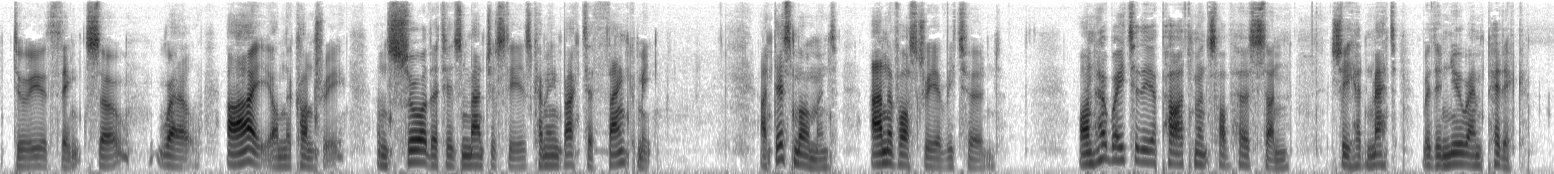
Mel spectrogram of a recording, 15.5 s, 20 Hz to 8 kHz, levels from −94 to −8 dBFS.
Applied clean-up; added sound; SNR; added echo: none; none; none; none.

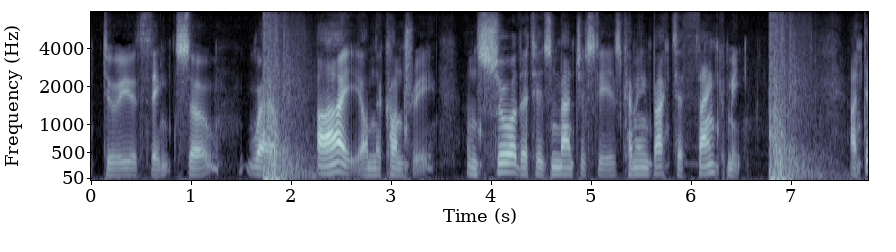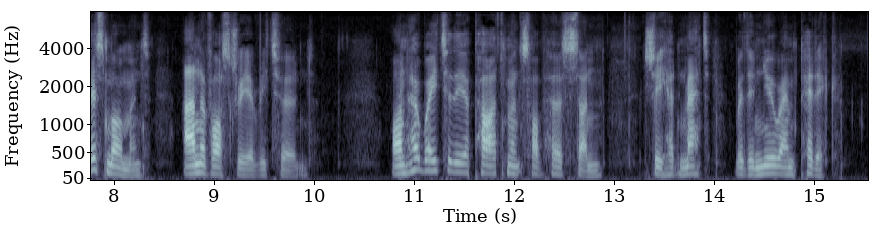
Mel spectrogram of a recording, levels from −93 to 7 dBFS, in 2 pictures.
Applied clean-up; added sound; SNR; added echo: none; Gunshot, gunfire; 8 dB; none.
